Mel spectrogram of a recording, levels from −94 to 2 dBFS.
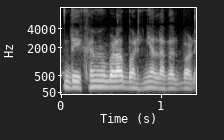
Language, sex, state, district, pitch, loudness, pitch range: Bhojpuri, male, Uttar Pradesh, Deoria, 160 Hz, -17 LUFS, 145-170 Hz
